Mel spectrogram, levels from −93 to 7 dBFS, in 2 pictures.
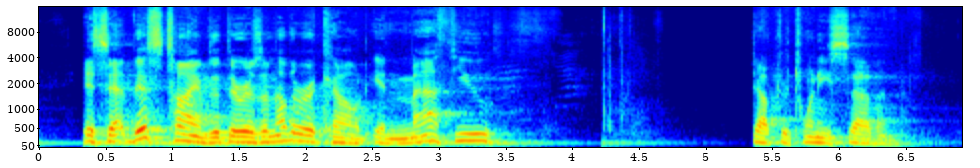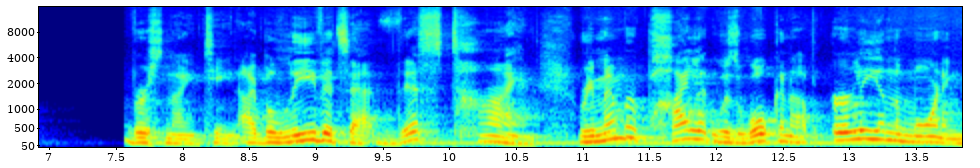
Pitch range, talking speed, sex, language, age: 115-140 Hz, 130 wpm, male, English, 60-79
